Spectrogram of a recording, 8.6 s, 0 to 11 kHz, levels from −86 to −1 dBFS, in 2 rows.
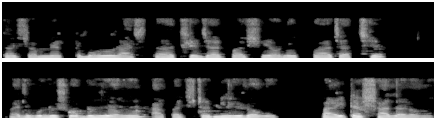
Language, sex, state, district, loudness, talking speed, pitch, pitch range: Bengali, female, West Bengal, North 24 Parganas, -18 LUFS, 145 wpm, 255 Hz, 245-275 Hz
